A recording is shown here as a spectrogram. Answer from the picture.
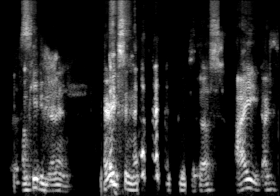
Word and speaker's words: Senese: Dang it, how do I pronounce your last name? Sess. I'm keeping that in. Mary Sess with us.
